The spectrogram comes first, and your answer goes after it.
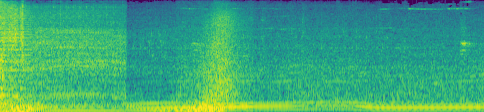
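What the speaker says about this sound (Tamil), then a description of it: "டிரைவர், சீக்கிரம் வண்டி எடுங்க." A car engine turns over, catches and settles into an idle, then revs steadily as the vehicle pulls away, a continuous close drone with shifting pitch and no talk.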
